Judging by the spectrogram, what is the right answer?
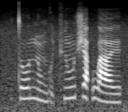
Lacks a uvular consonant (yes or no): yes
